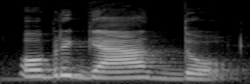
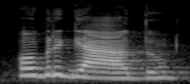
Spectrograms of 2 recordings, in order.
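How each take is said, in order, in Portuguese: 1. É dito muito devagar. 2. É dito em velocidade natural. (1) "uma vez bem devagar" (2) "2 vezes mais naturalmente"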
